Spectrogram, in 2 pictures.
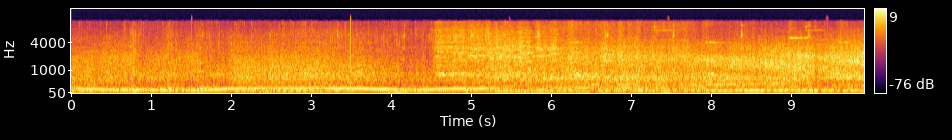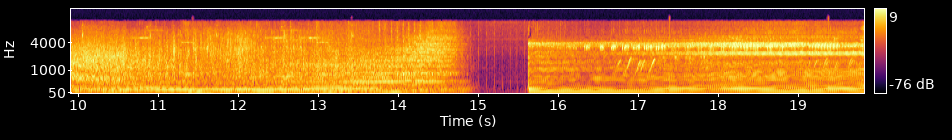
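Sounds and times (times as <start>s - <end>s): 
heavy truck engine rumbling as it drives off: 0.0s - 19.8s
constant broadband noise: 13.3s - 19.8s.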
